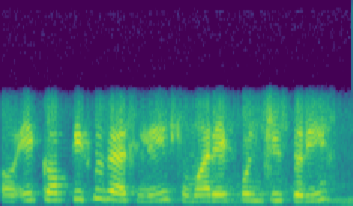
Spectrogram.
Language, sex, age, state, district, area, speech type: Goan Konkani, female, 18-30, Goa, Murmgao, urban, conversation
